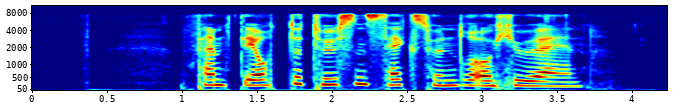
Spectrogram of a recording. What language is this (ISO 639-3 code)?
nor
